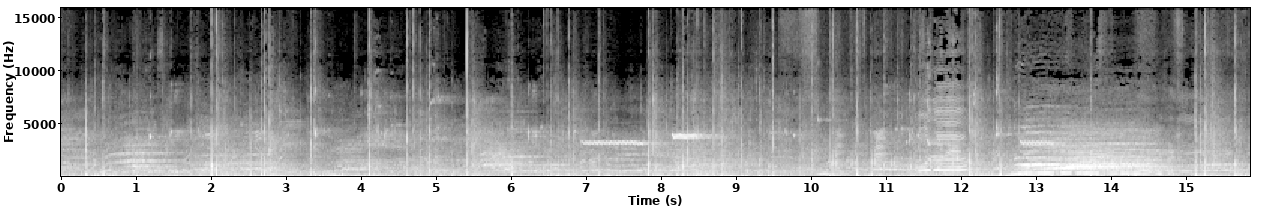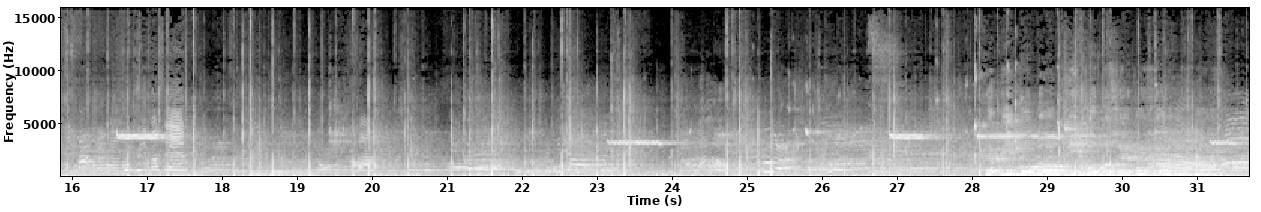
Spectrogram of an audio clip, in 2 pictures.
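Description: An indoor volleyball rally on a hardwood court: sharp slaps of hands striking the ball and short high squeaks of shoes on the floor, with players' shouts and calls ringing in the large hall. The voices swell twice, about halfway through and again near the end.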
